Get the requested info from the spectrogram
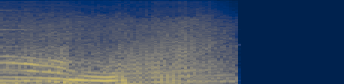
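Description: Logo-intro sound effect: a pitched whoosh, like an engine rev, rises and then falls within the first second. A noisy tail follows and cuts off suddenly after about a second and a half.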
